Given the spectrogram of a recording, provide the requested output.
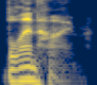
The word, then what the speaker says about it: Blenheim: The building would be named Blenheim, the English pronunciation of Blindheim, ensuring that the victory would never be forgotten.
